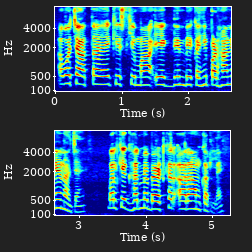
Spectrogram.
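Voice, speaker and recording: A woman's voice: on the high side, moderate pace, fairly bright tone, lightly acted. A woman reading the part of a reasonable, soothing elder daughter-in-law who is a young mother.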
